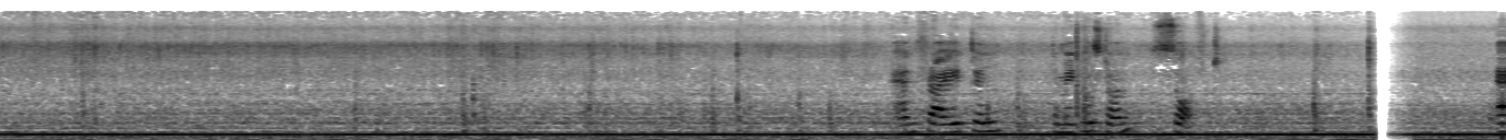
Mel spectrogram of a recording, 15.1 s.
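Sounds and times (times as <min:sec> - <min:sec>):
constant low hum: 0:00.0 - 0:15.0
vegetables frying hiss: 0:00.0 - 0:15.0
wooden spatula scraping: 0:04.4 - 0:09.5.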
